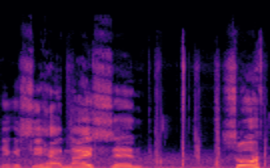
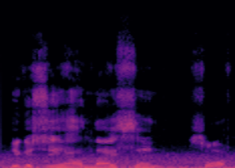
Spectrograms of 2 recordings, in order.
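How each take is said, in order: First: It is spoken loudly in a raised voice. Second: It is spoken softly in a natural voice. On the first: "You can hear the difference" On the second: "how nice and soft I'm talking in a natural voice"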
